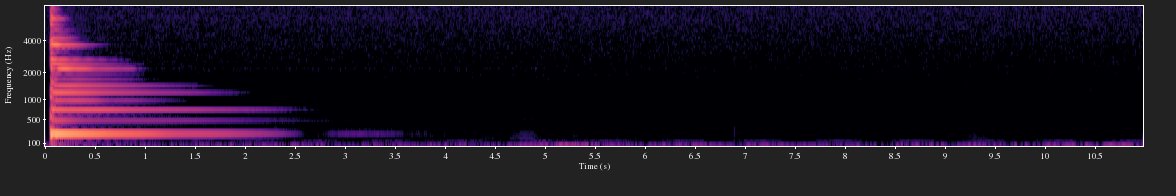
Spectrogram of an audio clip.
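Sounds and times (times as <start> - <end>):
guitar B3 note on B string played fortissimo: 0.0 - 1.4.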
